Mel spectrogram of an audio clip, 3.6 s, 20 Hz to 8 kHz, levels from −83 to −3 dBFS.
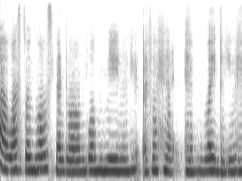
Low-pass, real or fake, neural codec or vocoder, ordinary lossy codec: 7.2 kHz; fake; codec, 16 kHz, 0.5 kbps, FreqCodec, smaller model; none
